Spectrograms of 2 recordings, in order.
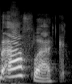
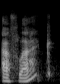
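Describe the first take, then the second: First: It is said in a plain American accent. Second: It is said in a posh, French-like accent. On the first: The speaker calls it right. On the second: The speaker calls it wrong.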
